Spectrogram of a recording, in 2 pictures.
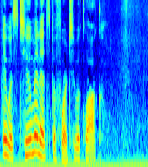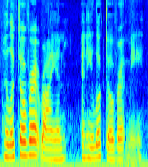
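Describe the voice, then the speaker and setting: A woman narrating a children's book aloud in an expressive, dramatic, deliberate style. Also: medium pitch. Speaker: storybook reader.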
